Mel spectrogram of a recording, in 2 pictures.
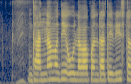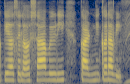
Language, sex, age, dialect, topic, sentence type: Marathi, female, 18-24, Varhadi, agriculture, statement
